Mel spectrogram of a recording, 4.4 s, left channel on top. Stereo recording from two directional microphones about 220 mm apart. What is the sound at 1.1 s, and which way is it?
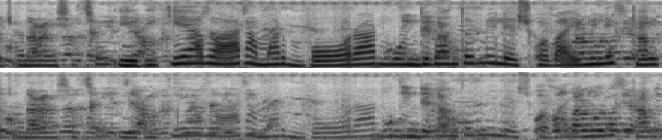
Speech, 40° left (ahead or behind).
